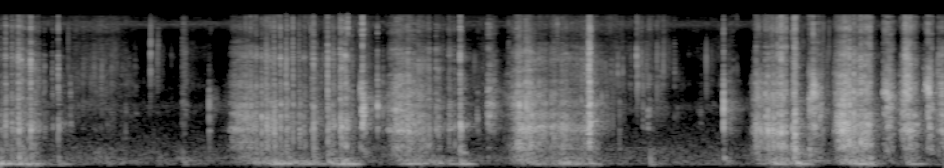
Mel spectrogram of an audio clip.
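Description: A utility knife blade cuts and scrapes a solid oval bar of dry green soap held in the hand, shaving it into curls. The sound is a run of dry, crisp scraping and crunching strokes, bright and papery like tearing, coming in bursts separated by short quiet gaps.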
